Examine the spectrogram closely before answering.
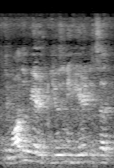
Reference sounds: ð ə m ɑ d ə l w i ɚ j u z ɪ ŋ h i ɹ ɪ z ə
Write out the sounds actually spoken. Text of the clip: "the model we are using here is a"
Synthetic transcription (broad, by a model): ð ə m ɑ d ə l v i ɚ j u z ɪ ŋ h i ɹ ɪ s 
